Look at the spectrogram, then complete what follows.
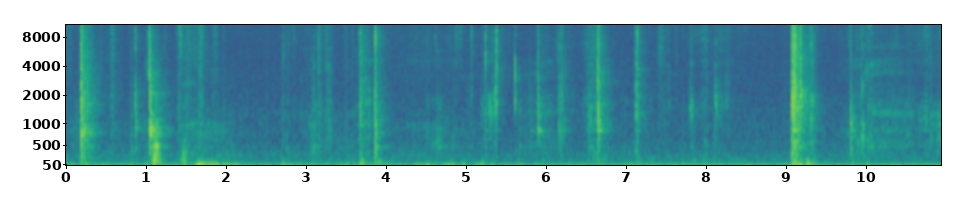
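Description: Snap clips of an HP ProBook 455R G6 laptop's bottom cover clicking loose one after another as a plastic opening card is worked along the seam, with a louder snap about nine seconds in.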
